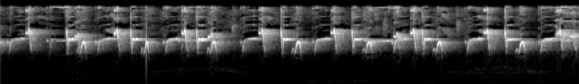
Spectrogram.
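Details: Fighting red-headed prinia, very vocal, pouring out a steady stream of high, clipped chirps with bright whistled notes, grouped in rhythmic bursts roughly every second, with one sharp click.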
